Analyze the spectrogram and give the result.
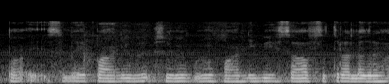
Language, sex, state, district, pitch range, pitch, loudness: Hindi, male, Uttar Pradesh, Muzaffarnagar, 140-145 Hz, 145 Hz, -22 LUFS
